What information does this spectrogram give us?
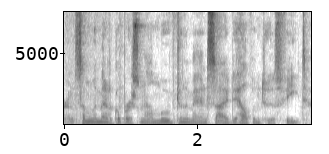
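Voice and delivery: ordinary delivery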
